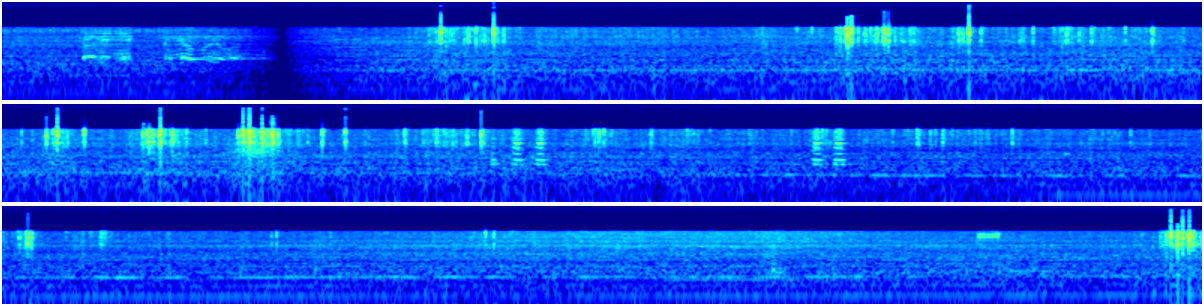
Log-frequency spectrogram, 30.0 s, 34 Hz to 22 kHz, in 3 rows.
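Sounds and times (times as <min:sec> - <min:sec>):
truck engine humming: 0:00.0 - 0:29.6
clicks and rattles: 0:03.4 - 0:04.5, 0:05.3 - 0:22.9, 0:29.5 - 0:30.0.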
